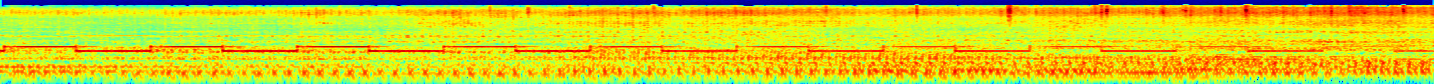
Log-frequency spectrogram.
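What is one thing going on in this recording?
A diesel locomotive engine rumbles and throbs steadily close by.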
